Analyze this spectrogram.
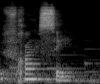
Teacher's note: Français tiene esa C con cedilla característica del francés que se pronuncia como una S, y la S final no la pronuncio.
